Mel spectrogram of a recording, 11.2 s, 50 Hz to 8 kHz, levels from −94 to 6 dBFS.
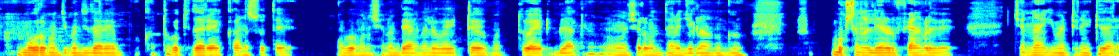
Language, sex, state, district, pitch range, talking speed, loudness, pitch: Kannada, male, Karnataka, Bijapur, 115-125 Hz, 110 wpm, -22 LUFS, 120 Hz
